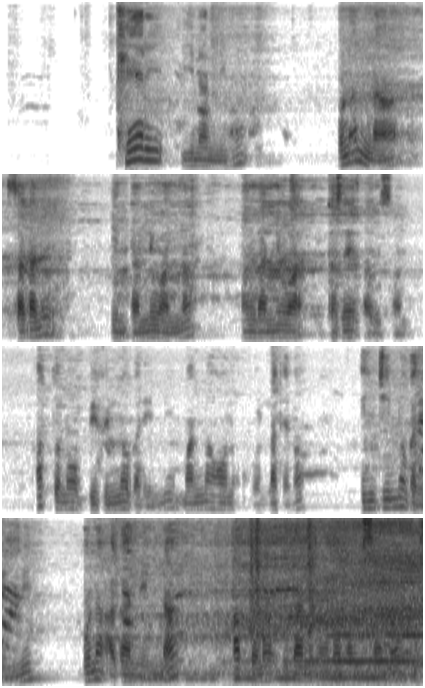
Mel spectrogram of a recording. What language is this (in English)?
Sidamo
